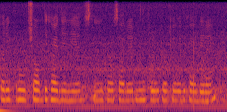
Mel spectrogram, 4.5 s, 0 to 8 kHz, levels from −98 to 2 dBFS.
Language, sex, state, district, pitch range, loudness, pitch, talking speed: Hindi, female, Uttar Pradesh, Etah, 210-225 Hz, -33 LUFS, 215 Hz, 225 wpm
